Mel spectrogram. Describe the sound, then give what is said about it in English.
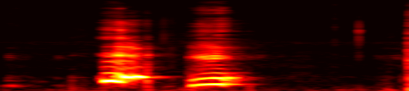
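Two short, squelchy arm-fart noises made with the inner elbow in quick succession, each a buzzy, wet burst about a quarter second long, fairly loud, with silence around them. “I have such mastery over the inner arm, like the elbow ditch farting.”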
